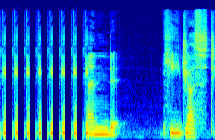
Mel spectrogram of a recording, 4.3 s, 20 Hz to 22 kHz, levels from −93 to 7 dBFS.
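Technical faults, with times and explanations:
0.00–1.75 s stutter with silent gaps: a 106 ms burst repeats seven times with 129 ms silences between, likely a stalling stream replaying its last fragment.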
